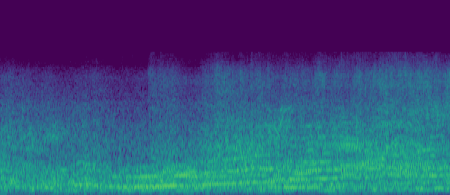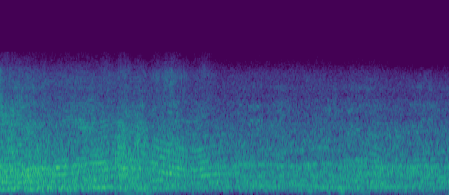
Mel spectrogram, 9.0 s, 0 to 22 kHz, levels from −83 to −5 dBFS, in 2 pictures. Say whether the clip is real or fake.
real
